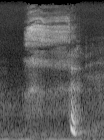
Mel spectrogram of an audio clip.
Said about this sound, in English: Sorry, I had to yawn. That was like a very weird emergency yawn situation. And yes, when I yawn, I make the sound of like a dog yawning.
